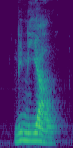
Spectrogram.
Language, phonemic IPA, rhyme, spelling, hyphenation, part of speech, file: Dutch, /ˌli.niˈaːl/, -aːl, liniaal, li‧ni‧aal, noun, Nl-liniaal.ogg
- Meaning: ruler, straightedge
